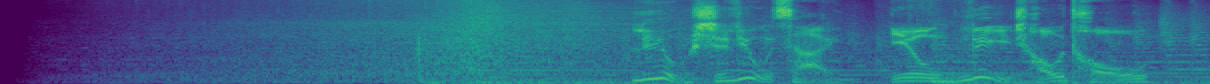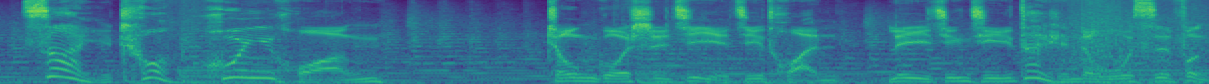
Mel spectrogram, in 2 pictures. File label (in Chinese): 男, 宣传片, 激昂大气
